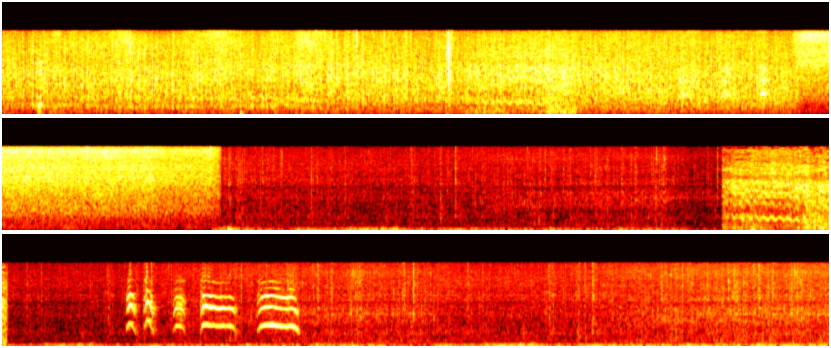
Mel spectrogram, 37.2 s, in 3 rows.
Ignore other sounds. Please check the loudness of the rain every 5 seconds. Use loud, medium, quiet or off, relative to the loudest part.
loud, loud, loud, quiet, quiet, quiet, quiet, quiet.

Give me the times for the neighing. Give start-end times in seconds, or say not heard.
6.9-8.7, 23.2-24.9.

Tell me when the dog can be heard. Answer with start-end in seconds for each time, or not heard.
10.1-11.6, 26.6-29.3.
